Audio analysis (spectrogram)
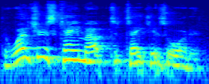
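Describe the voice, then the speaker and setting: A sweet older woman reading a children's bedtime story aloud in a gentle, grandmotherly way, with chatty asides. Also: a little high, very animated, normal speed, vocal fry.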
